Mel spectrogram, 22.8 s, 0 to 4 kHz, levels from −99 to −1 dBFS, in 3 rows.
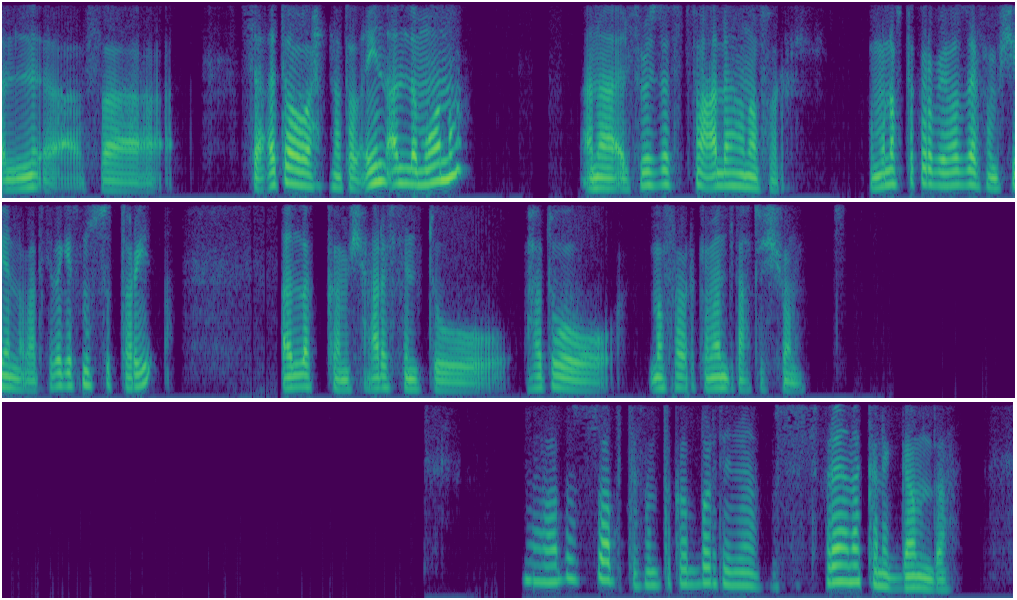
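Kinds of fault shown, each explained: Repeated stalls (stutter): Packets arrived late, so the jitter buffer ran dry and the receiver stretched the last sound to bridge each gap. From 1.46 to 2.49 s and from 3.09 to 4.13 s the speech halts in brief stutters, with waits up to 116 ms.
Jitter buffer slow-down: The buffer was low, so the receiver repeated single pitch periods to build up a reserve. Between 5.22 and 5.47 s about 41 ms is added, and the speech drags to 87% of its pace while keeping its pitch.
Jitter buffer speed-up: Excess buffered audio was trimmed by cutting out short pitch-period pieces. From 7.27 to 8.91 s the speech runs at 107%, losing roughly a tenth of a second, and from 9.58 to 10.19 s it runs at 108%, sounding hurried at unchanged pitch.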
